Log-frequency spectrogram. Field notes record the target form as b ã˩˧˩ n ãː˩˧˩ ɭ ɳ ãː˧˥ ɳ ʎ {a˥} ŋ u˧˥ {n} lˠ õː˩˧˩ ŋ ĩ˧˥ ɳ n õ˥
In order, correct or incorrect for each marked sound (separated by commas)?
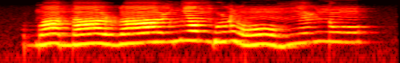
incorrect, incorrect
